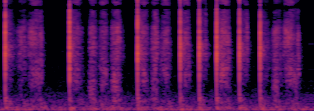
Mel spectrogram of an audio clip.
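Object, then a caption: Coated paper flash card on cloth. Long acrylic nails trace and scratch the letters on a thin coated paper flash card printed "white," lying flat on woven cloth. Nine sharp, bright nail taps ring out, each followed by soft, airy scratching strokes across the paper. The sound is quiet and close, with almost no low end.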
